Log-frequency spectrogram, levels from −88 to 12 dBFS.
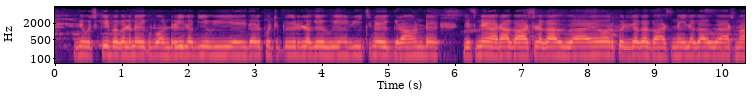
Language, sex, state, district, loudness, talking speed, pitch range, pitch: Hindi, male, Maharashtra, Nagpur, -20 LUFS, 195 wpm, 135-140 Hz, 135 Hz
